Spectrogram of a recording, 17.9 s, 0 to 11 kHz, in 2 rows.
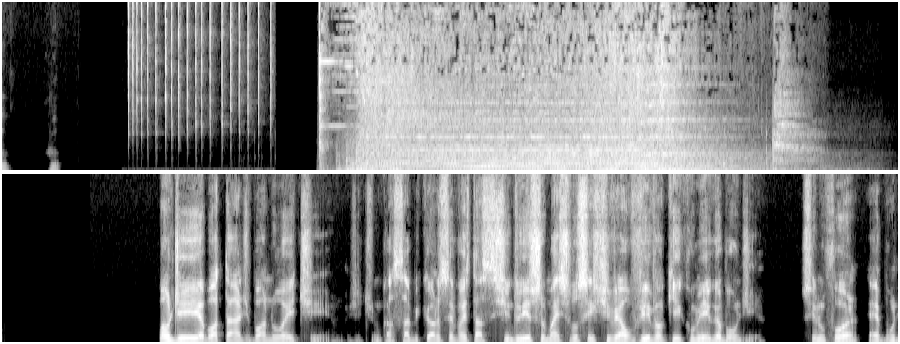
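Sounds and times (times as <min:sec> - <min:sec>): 
speech: 0:00.0 - 0:00.6, 0:10.6 - 0:17.9
rapid run of ratchet-like clicks: 0:01.2 - 0:02.8
running-shoe review show intro jingle: 0:03.2 - 0:07.6.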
